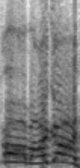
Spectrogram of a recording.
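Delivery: high, loud mock shout of pain; pained yell. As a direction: yelp it like your finger just snapped. Drunk yells after finger broken.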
